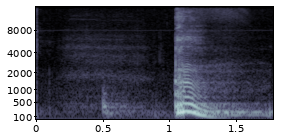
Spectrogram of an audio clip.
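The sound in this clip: Someone clears their throat once with a loud, short, harsh rasping burst after a quiet stretch.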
